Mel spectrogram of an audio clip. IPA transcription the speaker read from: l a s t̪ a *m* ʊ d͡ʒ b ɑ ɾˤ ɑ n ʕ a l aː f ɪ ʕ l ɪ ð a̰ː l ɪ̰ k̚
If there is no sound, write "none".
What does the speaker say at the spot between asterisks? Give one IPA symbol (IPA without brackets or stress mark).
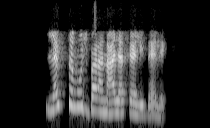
m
